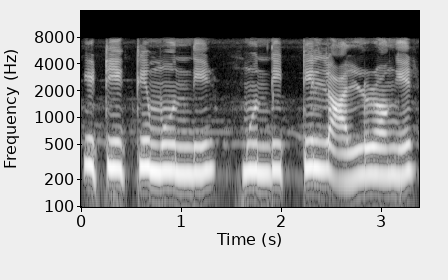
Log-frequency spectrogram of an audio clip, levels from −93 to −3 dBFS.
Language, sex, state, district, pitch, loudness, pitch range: Bengali, female, West Bengal, Jalpaiguri, 245 Hz, -12 LUFS, 235-260 Hz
